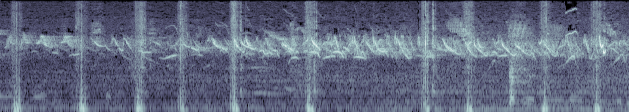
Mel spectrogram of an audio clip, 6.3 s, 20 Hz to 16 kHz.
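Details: Towa towa seed finch singing at a bird whistling competition in New Amsterdam, Berbice, Guyana, 2023: continuous fast, high twittering warble, overlaid by sharp loud thumps roughly every half second and a counting voice.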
